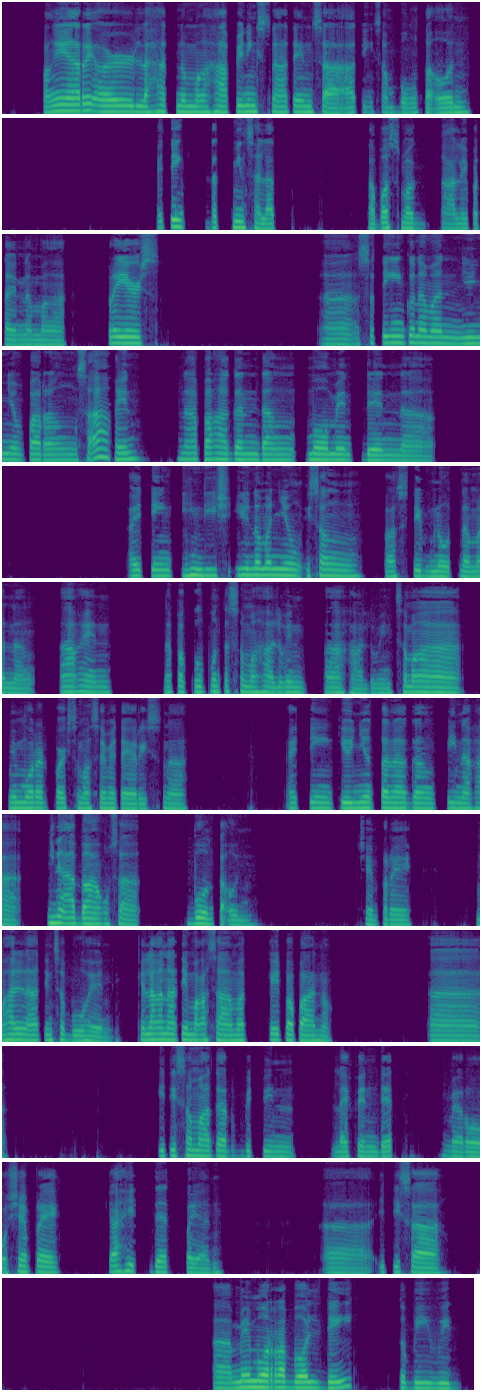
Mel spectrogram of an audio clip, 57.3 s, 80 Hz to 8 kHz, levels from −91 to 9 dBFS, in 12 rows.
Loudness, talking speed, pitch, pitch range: -26 LUFS, 120 wpm, 140 Hz, 130-150 Hz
